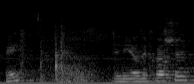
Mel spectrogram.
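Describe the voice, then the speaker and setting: A man chairs an academic panel, briskly taking questions and moving things along. He sounds far from the mic in a roomy hall, with noise underneath. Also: fairly high pitch, a little mellow. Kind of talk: moderating a panel. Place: conference hall. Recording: distant, roomy, noisy.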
